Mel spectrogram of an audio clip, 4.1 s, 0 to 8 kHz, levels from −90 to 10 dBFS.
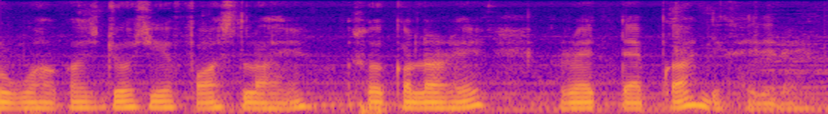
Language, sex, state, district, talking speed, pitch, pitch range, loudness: Hindi, male, Arunachal Pradesh, Longding, 130 wpm, 105 Hz, 100-115 Hz, -15 LUFS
